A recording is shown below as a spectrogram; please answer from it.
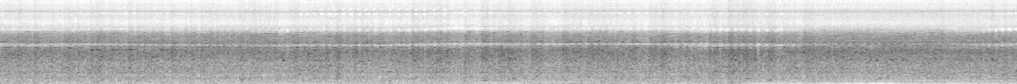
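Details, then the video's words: A steady, dense shrill of cicadas on a Japanese satoyama mountain during a summer hike, a continuous high buzzing that never lets up. "🎧🎤夏 里山 音 -Cicada Sound-JAPAN SUMMER MOUNTAIN SOUND TEST LOW-QUALITY"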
